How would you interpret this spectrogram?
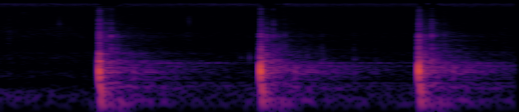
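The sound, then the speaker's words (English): Three firm knocks on a door, evenly spaced with short pauses between, each a sharp rap that fades quickly. “I'm not going anywhere right now, but I stand here and knock.”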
